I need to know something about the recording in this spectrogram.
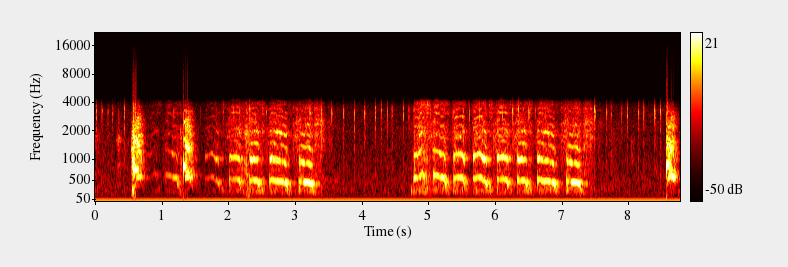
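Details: Fox terrier vocalising to wake someone up as it grows late: two runs of rapid, whiny yelps falling in pitch, repeated several times a second, broken by sharp knocking clicks.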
